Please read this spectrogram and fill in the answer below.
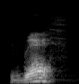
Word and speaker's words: wrath: thought dragons went Pronounced raw. Roth. Broth. No, it's like I think grass, not grass. No, it's pronounced Wrath. It is genuinely pronounced Wrath.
